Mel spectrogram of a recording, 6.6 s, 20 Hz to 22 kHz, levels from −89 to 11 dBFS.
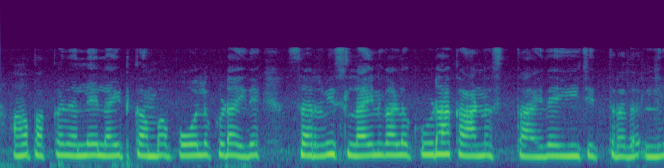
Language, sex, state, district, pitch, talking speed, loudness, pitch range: Kannada, female, Karnataka, Mysore, 240 Hz, 135 wpm, -15 LUFS, 230-250 Hz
